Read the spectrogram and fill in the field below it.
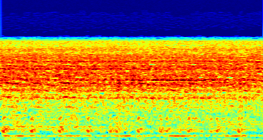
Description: rotate drag; tuxpaint; magic

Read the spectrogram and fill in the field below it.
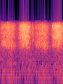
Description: saw, tools; household; stamps

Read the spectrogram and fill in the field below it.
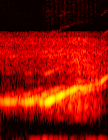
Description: distortion; tuxpaint; magic

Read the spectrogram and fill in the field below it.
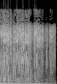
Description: xanthia, insects; stamps; animals

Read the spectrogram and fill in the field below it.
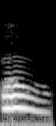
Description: excited; faces; stamps; symbols

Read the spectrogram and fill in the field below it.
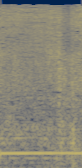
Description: vacuum cleaner; household; stamps

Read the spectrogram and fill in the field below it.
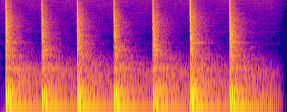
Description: drum tomtom floor; music; percussion; stamps

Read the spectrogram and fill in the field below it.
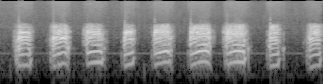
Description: duck, birds; stamps; animals

